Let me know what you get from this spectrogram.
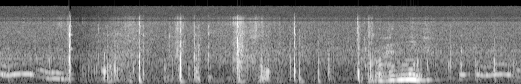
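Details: Indoors, house cat Kairi, which is said to talk, answers with several bending, nasal meows, ending in a louder drawn-out wail like "noooo". Scattered taps and handling noises surround the calls.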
